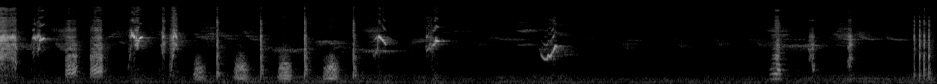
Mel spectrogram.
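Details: Jalak kebo, or Javan myna, in vigorous gacor song used as masteran to train songbirds: rapid clicking bursts, then squeaky whistles and a swooping slurred note, fading into sparse clicks and a thin whistle.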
